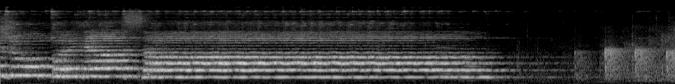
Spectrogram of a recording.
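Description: Women's choir singing a Romanian carol a cappella, closing on one long held chord that fades out about five seconds in. After a short pause, a burst of noise starts near the end.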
